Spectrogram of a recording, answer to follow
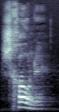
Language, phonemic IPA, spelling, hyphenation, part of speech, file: Dutch, /ˈsxoː.nə/, schone, scho‧ne, adjective / noun, Nl-schone.ogg
- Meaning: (adjective) inflection of schoon: 1. masculine/feminine singular attributive 2. definite neuter singular attributive 3. plural attributive; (noun) a beauty, beau/belle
